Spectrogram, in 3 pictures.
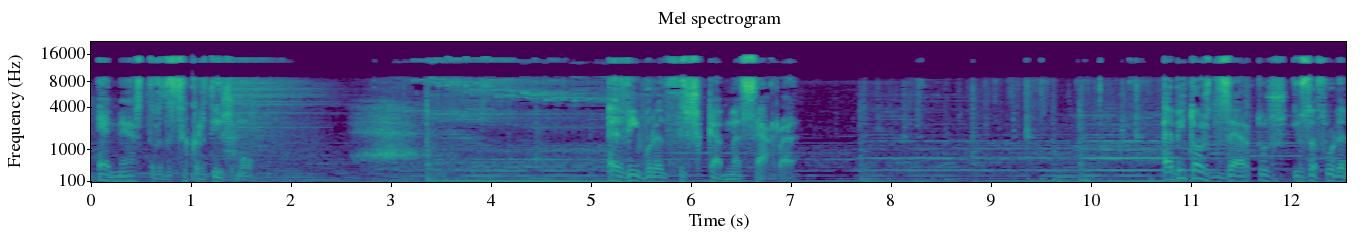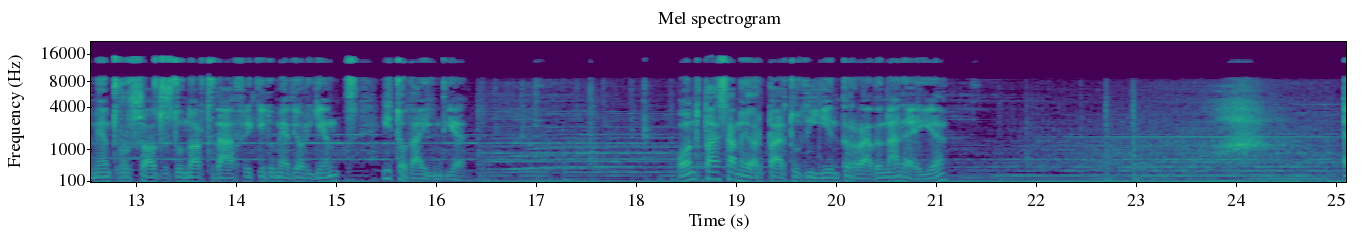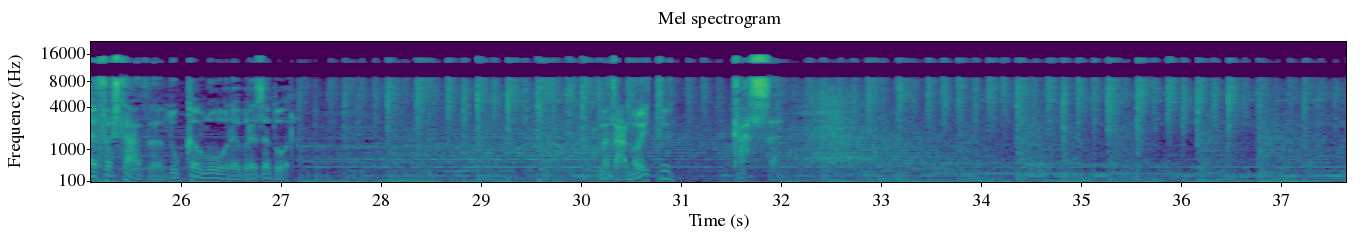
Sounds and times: Speech: 0.0 - 1.7, 5.2 - 7.1, 10.7 - 16.3, 18.4 - 21.1, 25.1 - 27.2, 30.2 - 32.0
Music: 0.0 - 37.6.

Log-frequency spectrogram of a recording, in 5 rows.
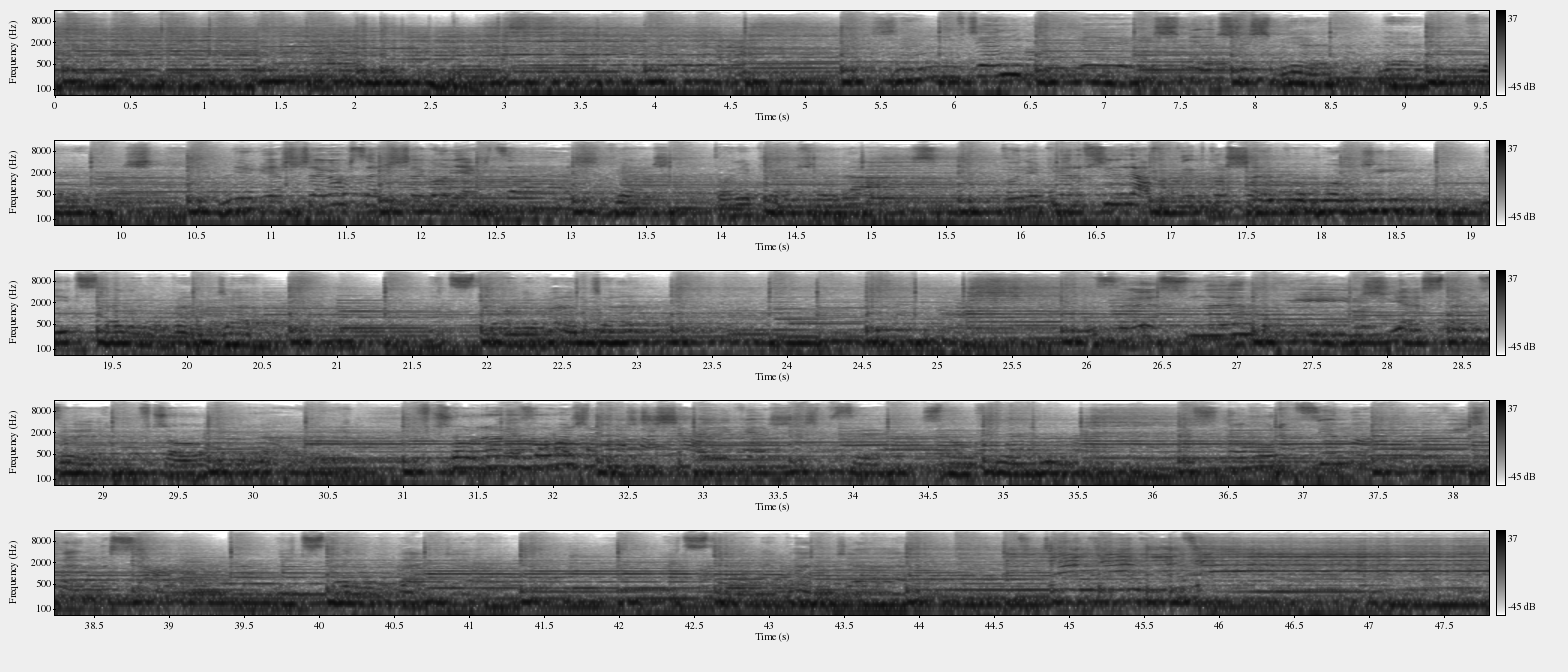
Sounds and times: Blues: 0.0 - 47.8
Independent music: 0.0 - 47.8
Rhythm and blues: 0.0 - 47.8
Ska: 0.0 - 47.8.

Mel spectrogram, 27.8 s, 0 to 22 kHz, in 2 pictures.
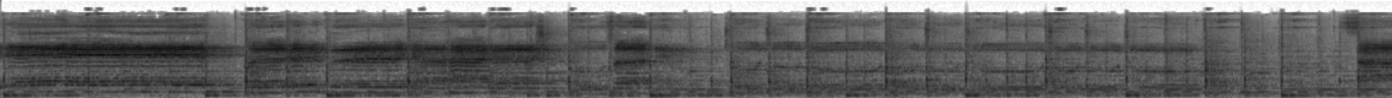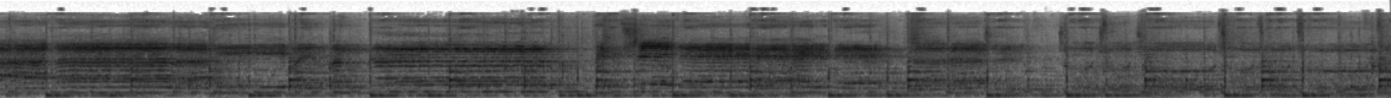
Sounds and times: Male singing: 0.0 - 12.6, 13.4 - 27.8
Music: 0.0 - 27.8.

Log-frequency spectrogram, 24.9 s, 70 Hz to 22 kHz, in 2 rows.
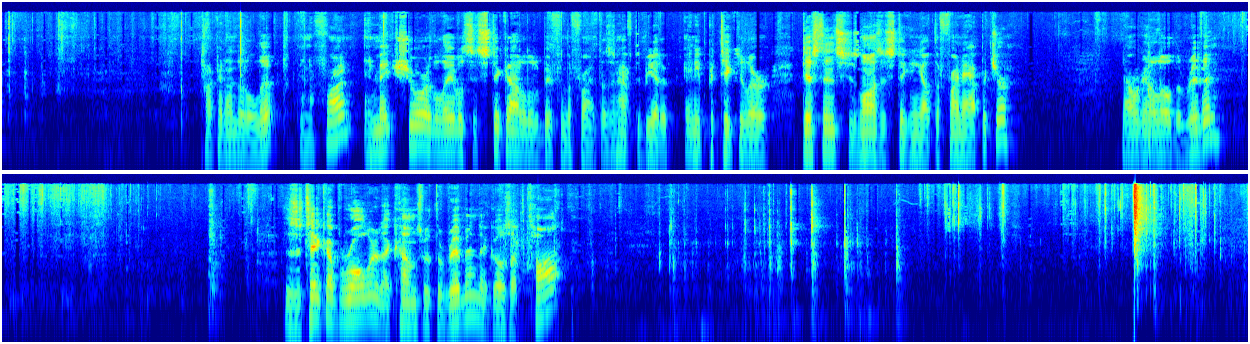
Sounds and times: Speech: 2.0 - 10.2, 11.2 - 12.3, 15.3 - 18.2.

